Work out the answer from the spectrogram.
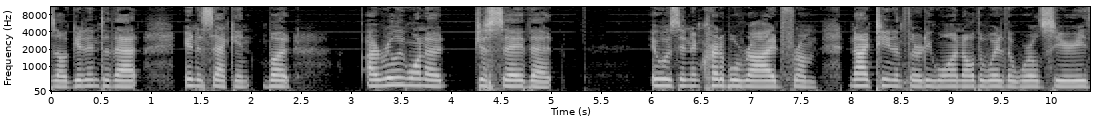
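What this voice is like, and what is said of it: Slightly raspy voice. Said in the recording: “I have a little bit of a raspy voice because I was screaming”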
